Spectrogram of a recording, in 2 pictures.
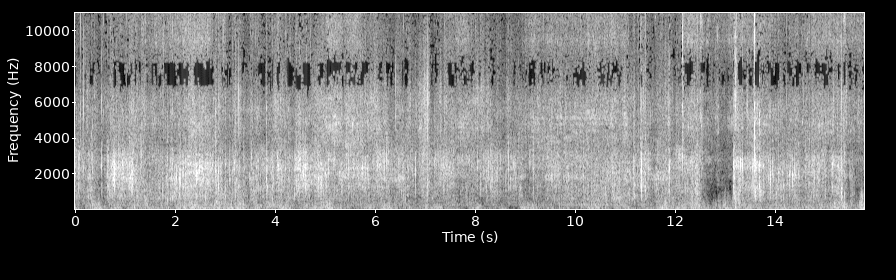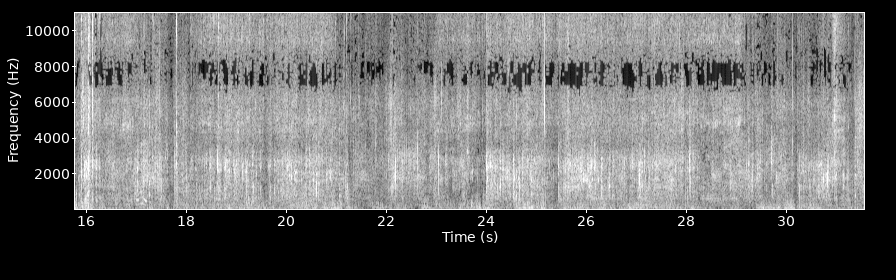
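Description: Wind buffeting the microphone and mountain-bike tyres rolling fast over a dirt trail, with knocks and rattles from the bike over bumps; the sharpest jolt comes about halfway through.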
